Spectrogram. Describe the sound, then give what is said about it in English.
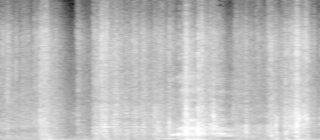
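Dry ramen noodles being crushed into pieces before cooking, a brittle, crackling crunch that comes in a few rough bursts of splintering noise. “And this crushing up the ramen before I put it in the thing.”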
